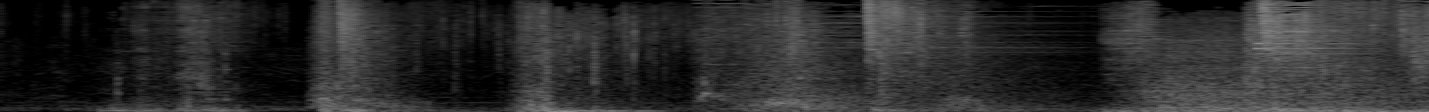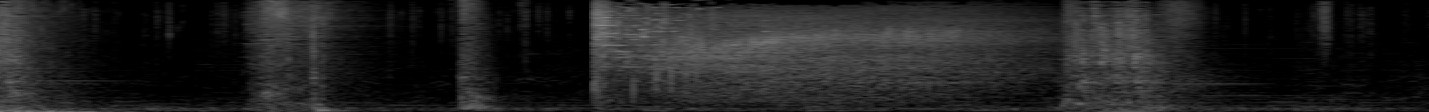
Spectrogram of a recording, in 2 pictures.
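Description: Video game sound effects whoosh, chime and thump.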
